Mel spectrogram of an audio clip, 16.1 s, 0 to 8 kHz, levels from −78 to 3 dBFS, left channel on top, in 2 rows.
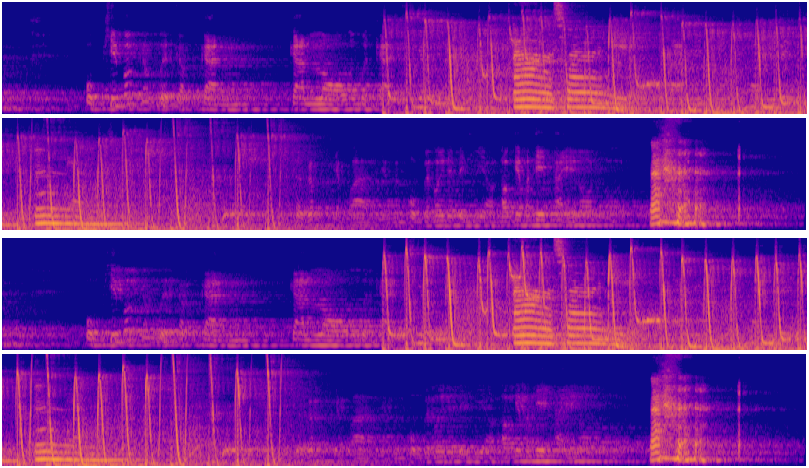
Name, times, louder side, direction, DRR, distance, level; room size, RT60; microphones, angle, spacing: voice 1, 0.8-2.5 2.9-6.4 6.7-9.4 10.2-14.3, left 1 dB, 85° left, 3 dB, 3.4 m, -38 dB
sound 1, 3.8-10.9, right 4 dB, 80° right, 1.3 m, -26 dB
voice 2, 5.1-6.3 8.4-9.4 14.5-15.1, right 1 dB, 5° right, 14 dB, 0.6 m, -22 dB
28.0 x 19.0 x 8.3 m, 2.9 s
head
